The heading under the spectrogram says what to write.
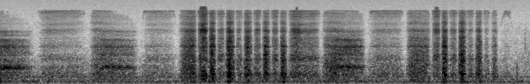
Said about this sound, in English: Constantly changing, no pattern to settle down, right? That's constantly changing. That is the rapid breathing or chaotic breathing, right?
